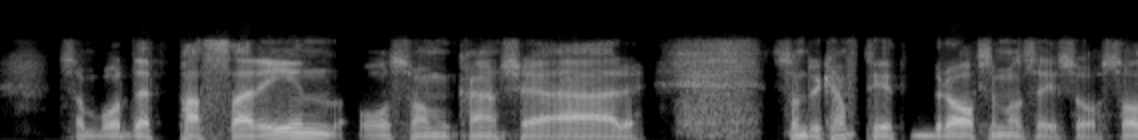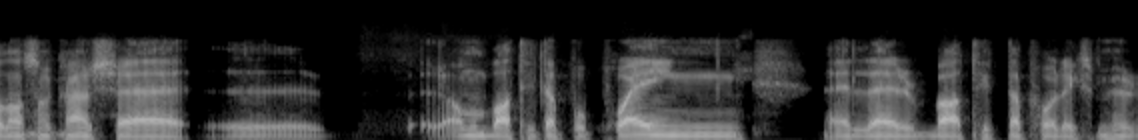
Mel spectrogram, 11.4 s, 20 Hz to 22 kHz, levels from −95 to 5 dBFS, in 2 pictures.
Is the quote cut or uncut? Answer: cut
